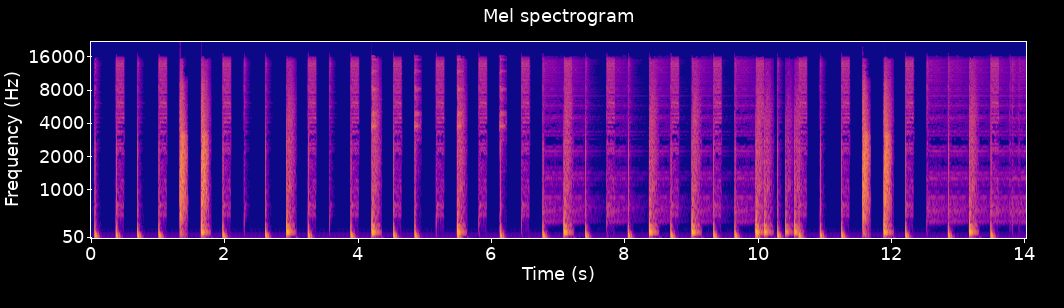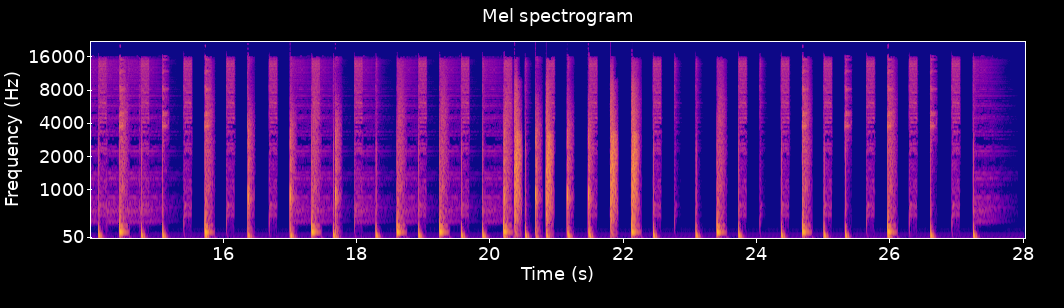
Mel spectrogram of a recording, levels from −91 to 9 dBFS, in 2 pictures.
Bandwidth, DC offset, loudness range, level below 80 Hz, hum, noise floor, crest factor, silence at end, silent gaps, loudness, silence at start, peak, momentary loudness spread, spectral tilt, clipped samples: 17 kHz; under 0.1%; 6 LU; -32 dBFS; none; -56 dBFS; 22 dB; 0.7 s; none; -20 LUFS; 0.05 s; 0 dBFS; 17 LU; -4 dB/octave; under 0.1%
